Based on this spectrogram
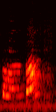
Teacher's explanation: a gente pode ter bomba, né, com essa consoante nasal, com o mesmo ponto de articulação do B e do P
